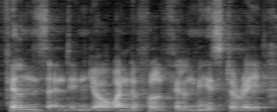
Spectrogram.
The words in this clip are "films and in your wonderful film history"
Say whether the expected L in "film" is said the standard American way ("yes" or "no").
yes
